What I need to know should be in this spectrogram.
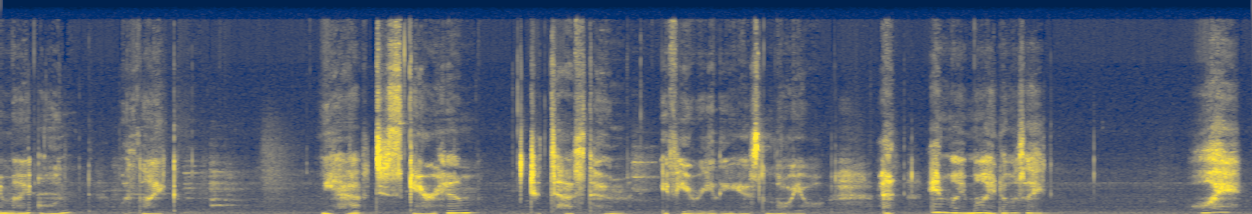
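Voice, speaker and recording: A woman streamer chatting casually in a breathy ASMR whisper into a close binaural microphone, telling stories in a candid, gossipy way. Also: mid-range voice, a little hiss or hum. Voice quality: breathy, mostly unvoiced whisper.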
